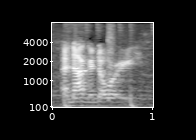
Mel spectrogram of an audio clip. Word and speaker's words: Onagadori: Onagadori.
